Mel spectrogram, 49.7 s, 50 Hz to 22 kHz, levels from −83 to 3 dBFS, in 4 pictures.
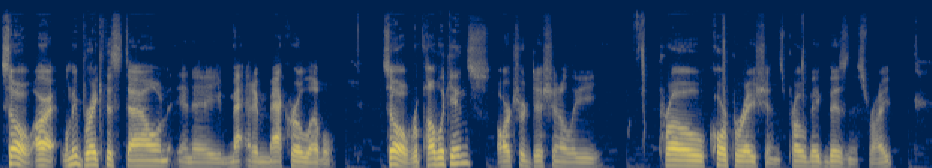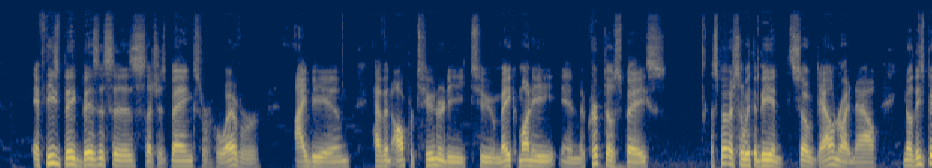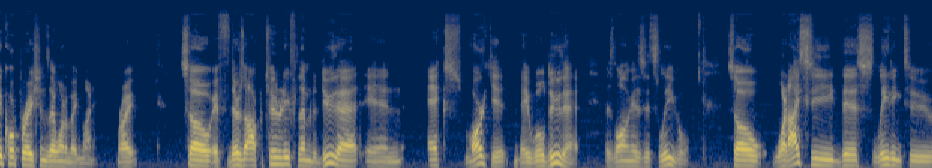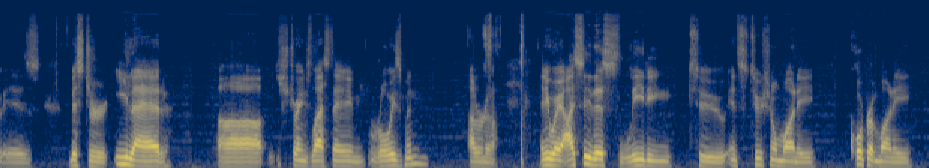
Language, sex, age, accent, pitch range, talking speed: English, male, 30-49, American, 105-130 Hz, 135 wpm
